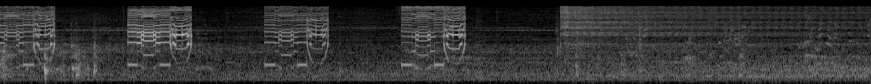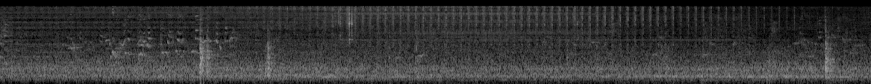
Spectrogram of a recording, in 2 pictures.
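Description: Fiber laser marking head buzzing as it frosts a pattern into a mirror: four short high-pitched buzzing bursts in the first five seconds, then a steady high whine with hiss and a few sharp clicks.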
